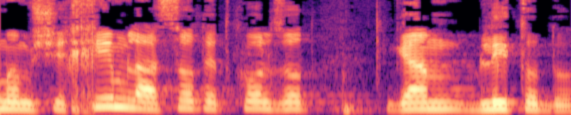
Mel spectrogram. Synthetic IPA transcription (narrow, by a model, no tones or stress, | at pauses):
mamʃiχimlaːso̞t̪et̪ko̞lzo̞t̪ɡamblit̪od̪o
